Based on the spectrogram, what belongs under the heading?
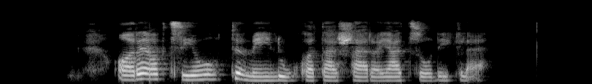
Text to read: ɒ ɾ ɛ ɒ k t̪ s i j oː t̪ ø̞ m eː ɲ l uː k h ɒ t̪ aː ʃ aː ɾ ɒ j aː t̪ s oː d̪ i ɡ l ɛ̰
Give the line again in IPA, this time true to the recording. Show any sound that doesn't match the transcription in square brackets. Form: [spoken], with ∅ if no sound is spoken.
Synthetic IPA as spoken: ɒ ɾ ɛ ɒ k t̪ s i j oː t̪ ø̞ m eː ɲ l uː k h ɒ t̪ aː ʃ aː ɾ ɒ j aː t̪ s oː d̪ i [k] l ɛ̰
